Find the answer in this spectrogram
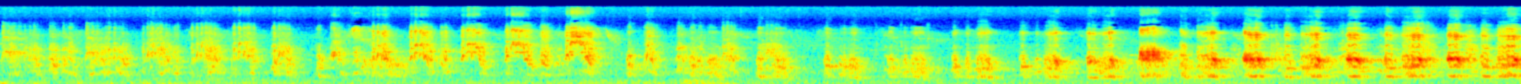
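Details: Iraqi white decoy hunting partridge: scratchy chattering at first, then clearer, evenly spaced chuk notes about two a second, growing louder toward the end.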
